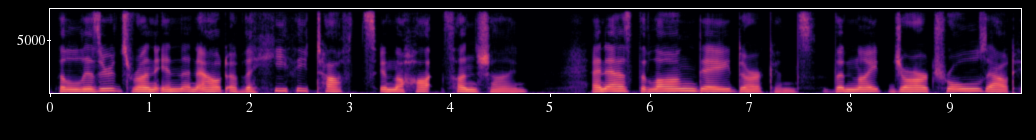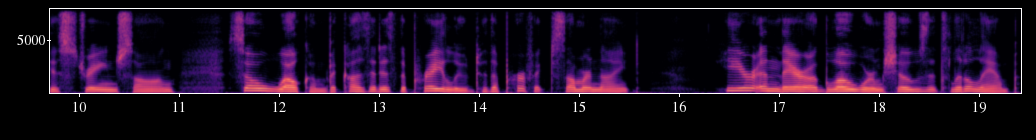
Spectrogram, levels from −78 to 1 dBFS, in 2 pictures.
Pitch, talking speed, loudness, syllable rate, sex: 190 Hz, 150 wpm, -19 LUFS, 3.9 syllables/s, female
